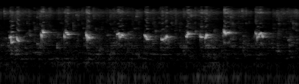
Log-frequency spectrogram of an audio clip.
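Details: Yellow-vented bulbul song meant to draw out caged bulbuls: clear, evenly spaced bubbling phrases, each a quick rising-falling slur, repeated about every half second.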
